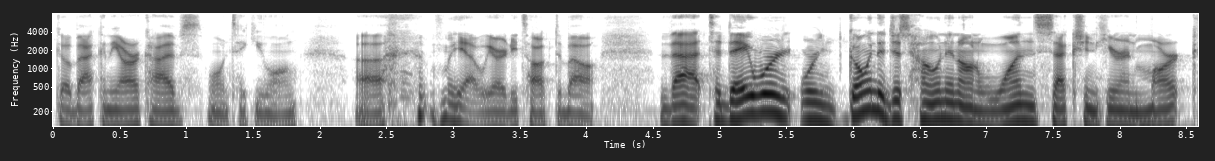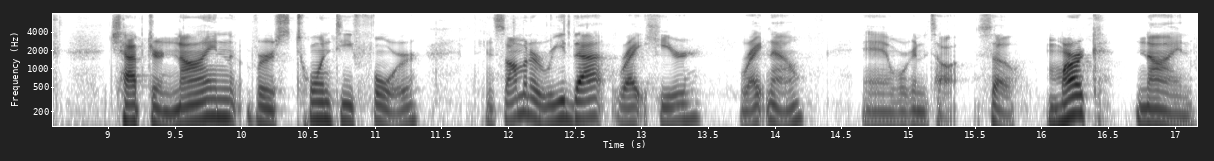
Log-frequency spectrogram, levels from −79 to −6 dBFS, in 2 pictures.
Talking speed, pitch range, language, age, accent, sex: 190 wpm, 100-135 Hz, English, 30-49, American, male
